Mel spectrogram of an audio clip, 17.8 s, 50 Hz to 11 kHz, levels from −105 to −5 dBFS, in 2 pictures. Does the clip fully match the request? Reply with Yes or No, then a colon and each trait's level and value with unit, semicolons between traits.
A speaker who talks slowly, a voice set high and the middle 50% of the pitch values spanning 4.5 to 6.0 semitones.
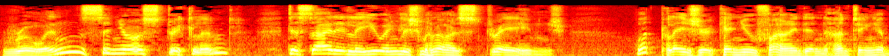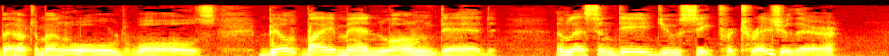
No: slow, 105 wpm; low, 135 Hz; average, 5.2 semitones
